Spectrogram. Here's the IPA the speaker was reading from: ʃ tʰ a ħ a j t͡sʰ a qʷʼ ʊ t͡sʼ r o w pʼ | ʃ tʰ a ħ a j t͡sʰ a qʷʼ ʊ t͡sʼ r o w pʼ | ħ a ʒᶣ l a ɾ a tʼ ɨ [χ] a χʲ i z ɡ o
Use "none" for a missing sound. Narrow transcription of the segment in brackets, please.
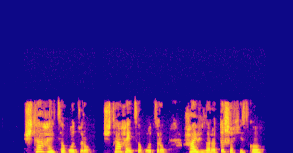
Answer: ʂ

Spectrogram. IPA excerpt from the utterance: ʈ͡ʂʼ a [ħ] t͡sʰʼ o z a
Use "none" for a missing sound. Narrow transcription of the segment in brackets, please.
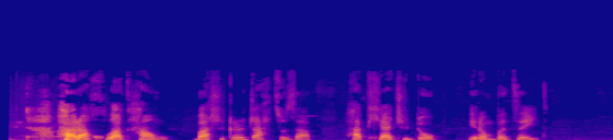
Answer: ħ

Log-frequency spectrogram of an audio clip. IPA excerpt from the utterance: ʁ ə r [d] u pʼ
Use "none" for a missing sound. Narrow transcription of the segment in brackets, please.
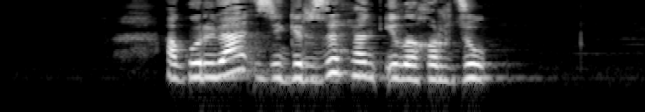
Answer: d͡z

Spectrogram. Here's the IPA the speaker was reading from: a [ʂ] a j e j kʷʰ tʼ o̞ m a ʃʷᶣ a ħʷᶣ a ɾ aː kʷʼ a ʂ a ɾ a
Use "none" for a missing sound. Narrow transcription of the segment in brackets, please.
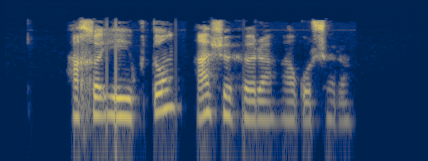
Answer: χ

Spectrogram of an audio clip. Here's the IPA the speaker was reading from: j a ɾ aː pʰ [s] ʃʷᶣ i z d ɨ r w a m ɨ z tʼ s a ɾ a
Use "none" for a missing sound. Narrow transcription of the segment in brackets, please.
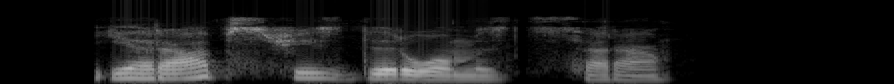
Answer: s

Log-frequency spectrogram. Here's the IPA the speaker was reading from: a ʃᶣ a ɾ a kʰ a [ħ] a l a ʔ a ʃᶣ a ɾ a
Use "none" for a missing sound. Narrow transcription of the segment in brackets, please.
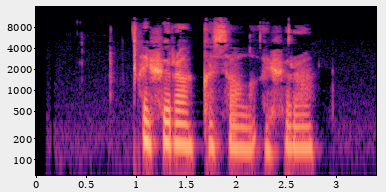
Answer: s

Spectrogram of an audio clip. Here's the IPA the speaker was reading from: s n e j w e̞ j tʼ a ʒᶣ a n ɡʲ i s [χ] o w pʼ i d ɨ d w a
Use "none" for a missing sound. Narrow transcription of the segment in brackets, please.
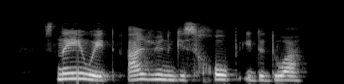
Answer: χ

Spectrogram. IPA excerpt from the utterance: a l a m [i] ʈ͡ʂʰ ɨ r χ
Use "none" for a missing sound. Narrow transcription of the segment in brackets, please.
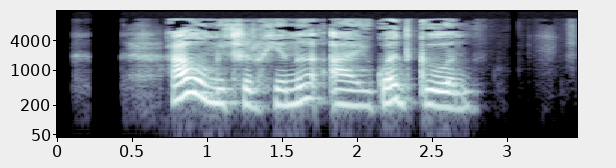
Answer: i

